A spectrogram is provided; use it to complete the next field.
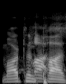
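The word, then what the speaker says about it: Maarten Paes: Martin Pas. Martin Pas. That's the Dutch pronunciation.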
